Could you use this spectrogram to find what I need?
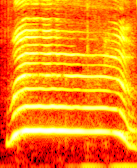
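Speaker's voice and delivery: loud high whoop of joy; excited cheer. Real, not acted. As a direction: cheer it out, full volume. Celebrating end of episode.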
